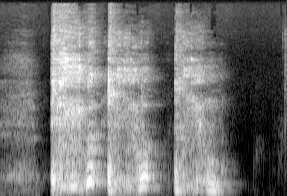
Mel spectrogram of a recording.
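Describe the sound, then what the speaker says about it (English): Several harsh coughs in quick succession, close and fairly loud, with brief pauses between bursts and no talking. "And I'm going to cough."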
